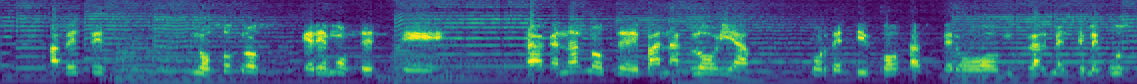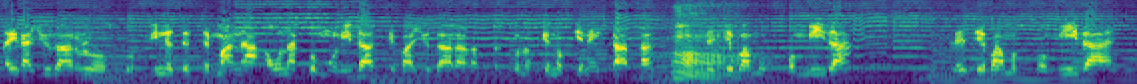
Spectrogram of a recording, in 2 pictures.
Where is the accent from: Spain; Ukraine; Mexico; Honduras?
Mexico; Puebla; Soy de Puebla. Soy orgullosamente poblano y nunca voy a negar mi tierra. Desgraciadamente no podemos regresar por circunstancias de la vida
